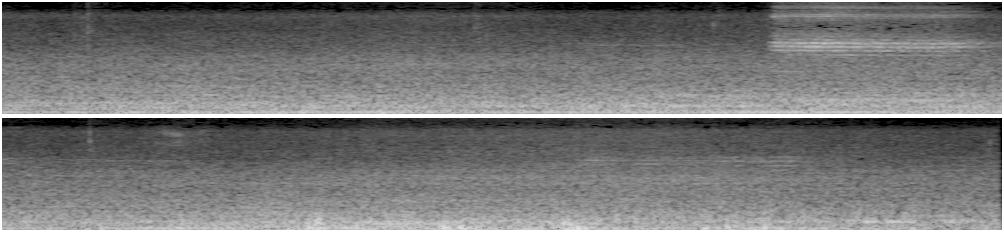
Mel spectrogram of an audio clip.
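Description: A finger cracks open a crisp puri shell.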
